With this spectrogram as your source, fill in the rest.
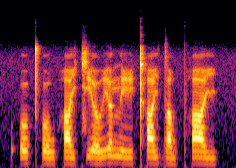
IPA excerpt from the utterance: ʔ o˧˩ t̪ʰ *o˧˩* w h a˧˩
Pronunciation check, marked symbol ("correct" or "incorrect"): incorrect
